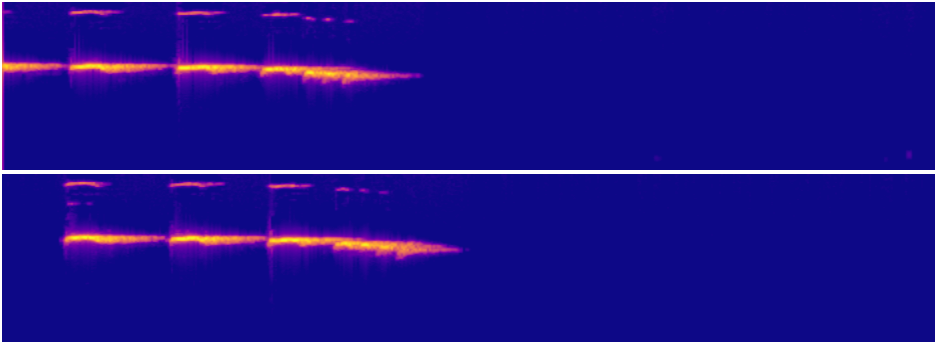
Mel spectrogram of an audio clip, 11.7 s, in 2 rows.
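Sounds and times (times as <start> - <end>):
duck whistled calls: 0.0 - 2.3, 6.2 - 8.6.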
